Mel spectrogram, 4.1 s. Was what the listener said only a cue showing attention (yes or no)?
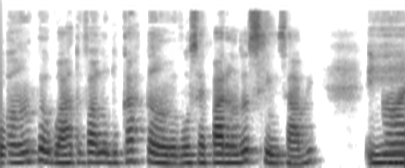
yes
